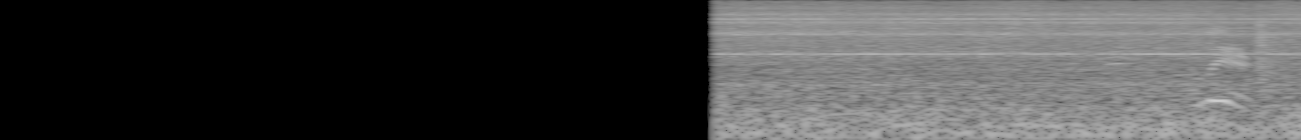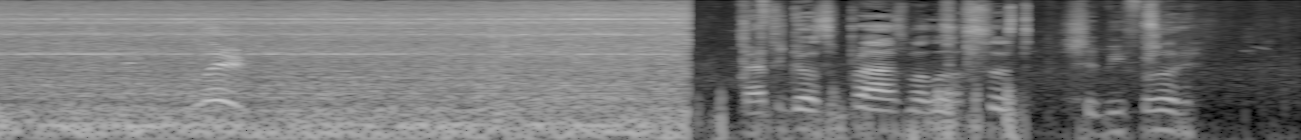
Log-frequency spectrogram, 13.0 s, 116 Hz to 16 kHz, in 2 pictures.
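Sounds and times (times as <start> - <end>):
jet aircraft whine: 3.6 - 10.0.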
